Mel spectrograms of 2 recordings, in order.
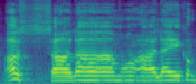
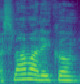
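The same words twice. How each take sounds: First: It is said as a stiff, formal chorus. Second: It is said in a casual, natural way.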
